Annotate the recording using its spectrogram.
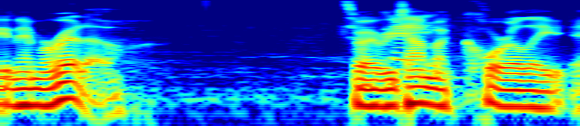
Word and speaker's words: amaretto: Which actually, I think amaretto. I'm trying to remember what all's in it. I know it's like an. It might be the amaretto. Actually, am I saying that right? – Yeah, you are.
